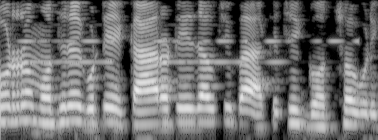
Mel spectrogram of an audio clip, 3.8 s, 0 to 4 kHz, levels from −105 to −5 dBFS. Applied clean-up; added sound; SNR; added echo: classical method Wiener filter.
